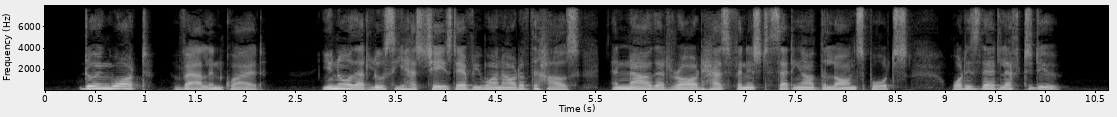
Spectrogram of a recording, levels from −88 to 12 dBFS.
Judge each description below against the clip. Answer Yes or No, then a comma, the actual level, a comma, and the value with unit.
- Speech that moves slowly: No, average, 180 wpm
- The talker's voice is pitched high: No, medium, 145 Hz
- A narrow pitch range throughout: No, average, 4.1 semitones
